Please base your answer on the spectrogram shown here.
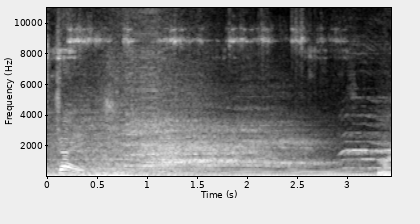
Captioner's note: yelling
